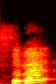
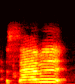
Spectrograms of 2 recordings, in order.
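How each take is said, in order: First: SABAT with a weak first vowel, "suh-BAT"; stumbled pronunciation. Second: SABAT with a clear first syllable, "SAB-it"; corrected pronunciation. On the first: Host reading a guest list, stumbling on Sabat. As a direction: fumble Sabat as "suh-vuh", first syllable swallowed. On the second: Host reading a guest list, correcting Sabat to "SAB-it". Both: Real, not acted. Stumbles on name, then corrects it.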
